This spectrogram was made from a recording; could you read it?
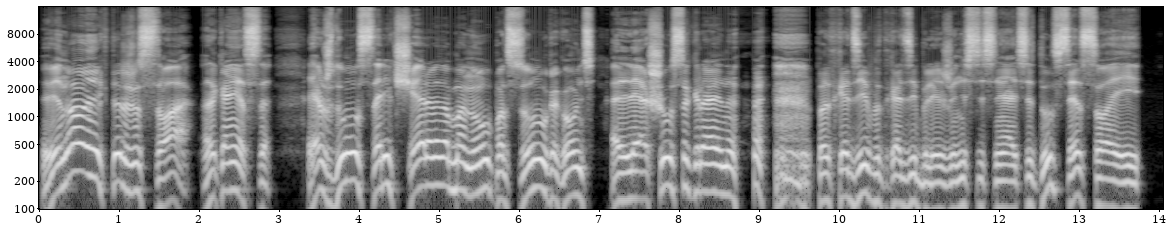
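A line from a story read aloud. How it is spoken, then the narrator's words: Loud hoarse unpleasant laugh. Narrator (Russian): Он засмеялся громко, с неприятной хрипотцой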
